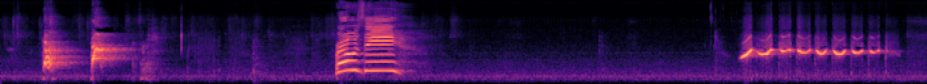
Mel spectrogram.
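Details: Rosie, a dog indoors trying to learn to go down the stairs while people coax her. Two short yelping bursts come first, then a brief voiced cry, and a high, wavering whine pulses near the end.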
